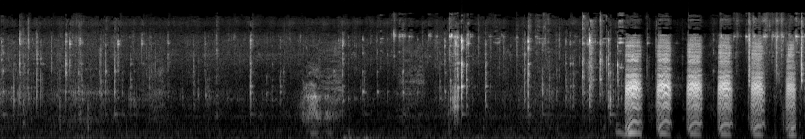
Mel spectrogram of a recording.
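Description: Duck quacking: six loud, evenly spaced quacks about three a second, starting about six seconds in, each a little softer than the last.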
